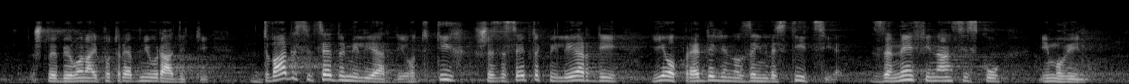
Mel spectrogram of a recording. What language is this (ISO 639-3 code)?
srp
